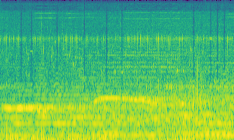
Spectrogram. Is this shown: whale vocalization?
yes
